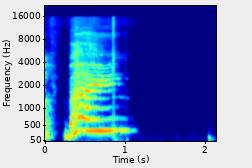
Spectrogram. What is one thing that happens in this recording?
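A young woman makes a drawn-out, rising vocal sound close to a microphone.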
